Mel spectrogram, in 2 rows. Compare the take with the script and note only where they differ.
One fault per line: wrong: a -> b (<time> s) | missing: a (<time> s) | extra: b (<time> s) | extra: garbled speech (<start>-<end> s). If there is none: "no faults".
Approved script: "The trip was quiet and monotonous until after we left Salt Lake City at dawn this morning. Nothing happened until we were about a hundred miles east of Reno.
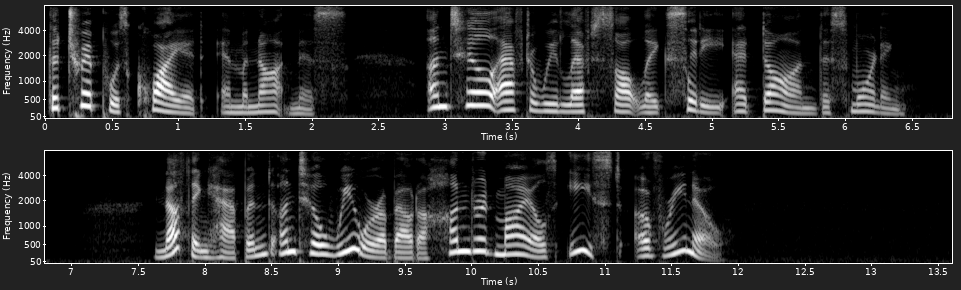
no faults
